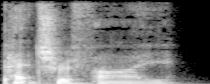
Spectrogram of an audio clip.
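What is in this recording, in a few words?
"petrify", English, British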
